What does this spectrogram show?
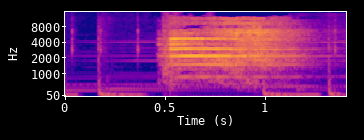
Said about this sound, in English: Can y'all hear that? Yeah, I sure. Okay, so that's when you get the question right.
